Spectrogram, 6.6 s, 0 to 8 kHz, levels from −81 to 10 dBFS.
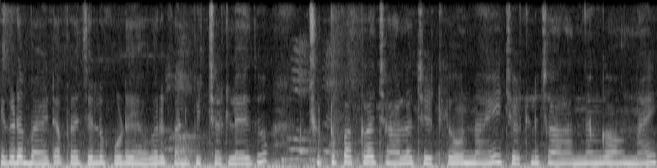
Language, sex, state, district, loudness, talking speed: Telugu, female, Andhra Pradesh, Chittoor, -15 LUFS, 130 wpm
